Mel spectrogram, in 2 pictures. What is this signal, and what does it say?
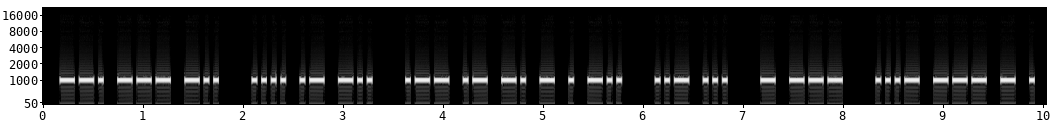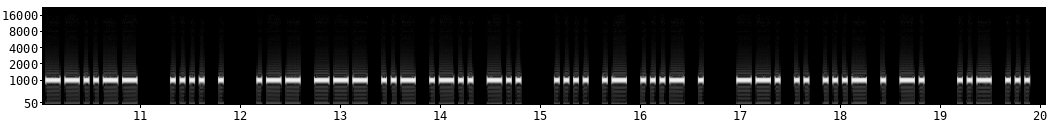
Morse code, heard as a keyed tone, about 25 wpm, 1000 Hz. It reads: GOD HAD WANTED US TO VOTE, HE WOULD HAVE GIVEN US
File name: qotdfiles / 25wpm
